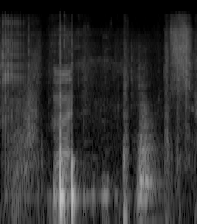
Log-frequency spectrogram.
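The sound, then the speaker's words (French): Several short chair scrapes and squeaks against the floor, overlapping as people shift and stand up, moderately loud, with faint voices. “Euh, avec des beaux bruits de chaises.”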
